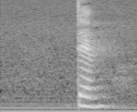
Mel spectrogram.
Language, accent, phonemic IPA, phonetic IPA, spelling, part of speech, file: Armenian, Eastern Armenian, /dem/, [dem], դեմ, postposition / noun, Hy-դեմ.ogg
- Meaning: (postposition) 1. against 2. opposite, facing, against; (noun) the front part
